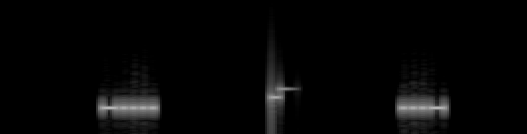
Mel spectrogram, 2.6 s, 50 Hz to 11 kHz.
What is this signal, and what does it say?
Morse code, heard as a keyed tone, about 49 wpm, 700 Hz. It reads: 6 V
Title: Single Letter-Number Alt - Rapid-Fire 50wpm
